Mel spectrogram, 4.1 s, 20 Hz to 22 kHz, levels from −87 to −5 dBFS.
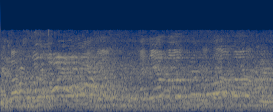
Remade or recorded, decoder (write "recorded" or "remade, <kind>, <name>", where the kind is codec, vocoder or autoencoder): recorded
